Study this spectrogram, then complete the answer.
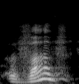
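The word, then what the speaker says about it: ו: So it's V as in Vogue. So it's really V. How to read Vogue? So the word, the shape Vav is really pronounced V, like Vogue.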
